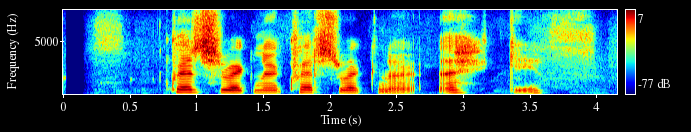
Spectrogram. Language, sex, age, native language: Icelandic, male, 8, Icelandic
